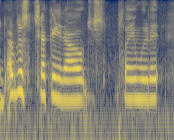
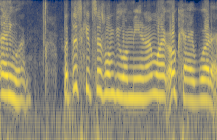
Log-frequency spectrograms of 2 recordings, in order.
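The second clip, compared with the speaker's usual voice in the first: ordinary delivery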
